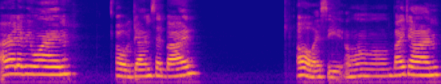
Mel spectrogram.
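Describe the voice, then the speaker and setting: At a fairly slow pace, a woman talks in a relaxed, dark and mellow tone with ordinary pitch variation. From Jamaica. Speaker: music reaction streamer. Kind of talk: casual live stream chat. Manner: casual, relaxed.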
